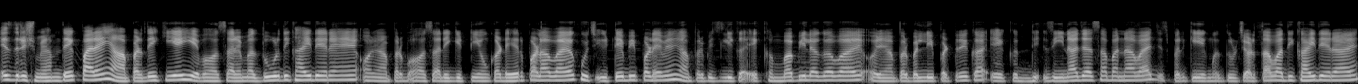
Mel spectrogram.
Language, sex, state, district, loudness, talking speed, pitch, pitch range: Hindi, female, Chhattisgarh, Sukma, -19 LUFS, 310 wpm, 180 Hz, 160-200 Hz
